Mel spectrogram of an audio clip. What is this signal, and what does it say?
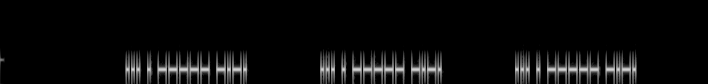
Morse code, heard as a keyed tone, about 44 wpm, 700 Hz. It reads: SE0C SE0C SE0C
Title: Call Signs Repeated 2x - 45wpm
